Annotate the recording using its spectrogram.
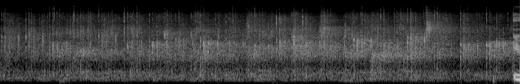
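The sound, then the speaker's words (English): An audience claps steadily, a dense, even patter of many hands that holds at a moderate level for about five seconds before a brief louder burst right at the end. “Come on, clap for them.”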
